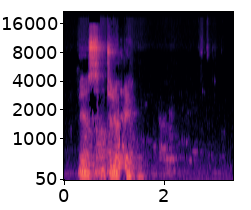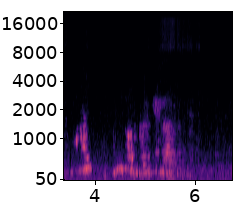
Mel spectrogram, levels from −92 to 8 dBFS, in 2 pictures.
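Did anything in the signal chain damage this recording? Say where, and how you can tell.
Yes, two stages left marks. The first is in the analogue wiring. A steady low tone at 50 Hz sits under the speech for the whole clip. It stays roughly 35 dB below the speech, so it is faint but constant. A tone locked to 50 Hz points to mains hum. A ground loop or a nearby transformer is coupling the power line into the signal before it is digitised.

The second is on the network. From 4.83 s to 6.39 s the speech turns choppy and robotic. It is broken by many short holes, close to twenty, the longest about 21 ms. About 13 percent of that stretch is patched rather than real sound. This is repeated packet loss. Packets kept arriving late or not at all. The receiver filled each hole by stretching the last sound.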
